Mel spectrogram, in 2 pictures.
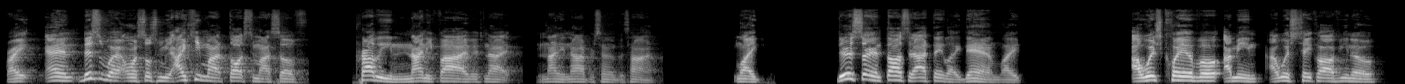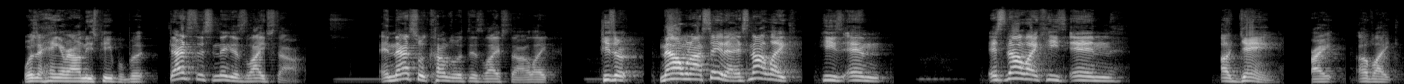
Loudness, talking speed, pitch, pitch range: -16 LUFS, 175 wpm, 150 Hz, 120-190 Hz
